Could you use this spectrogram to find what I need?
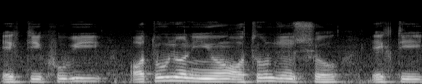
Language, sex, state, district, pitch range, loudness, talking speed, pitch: Bengali, male, West Bengal, North 24 Parganas, 115-140 Hz, -15 LUFS, 55 wpm, 125 Hz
